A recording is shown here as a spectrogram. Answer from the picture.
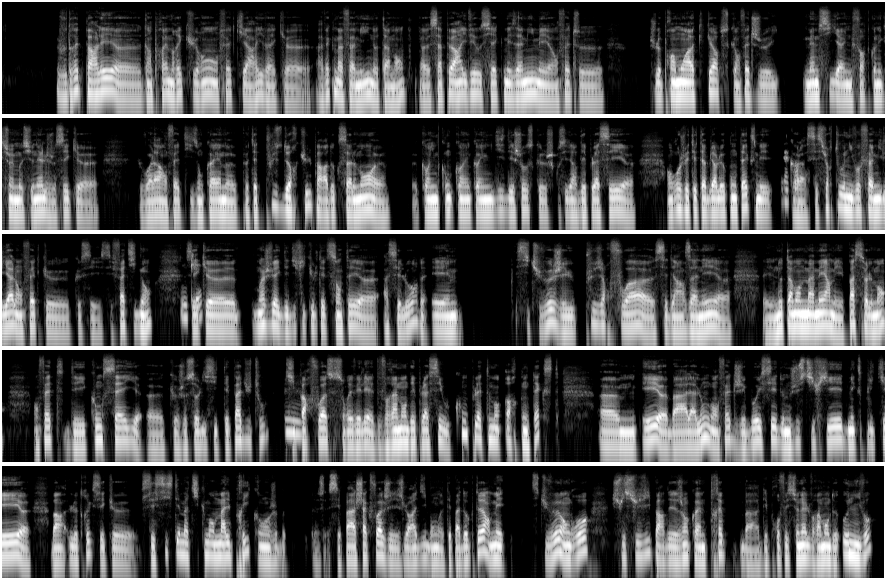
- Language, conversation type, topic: French, advice, Comment réagir lorsque ses proches donnent des conseils non sollicités ?
- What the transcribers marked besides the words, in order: other background noise; stressed: "plus"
